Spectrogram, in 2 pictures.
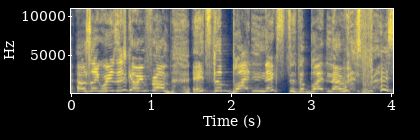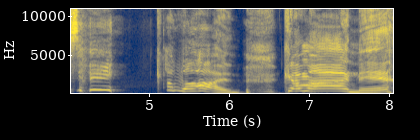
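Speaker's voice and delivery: high, squealed protest through laughter; very high, incredulous outburst; laughing exasperation. Real, not acted. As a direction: whine it in amused disbelief. Exasperated at wrong button, laughing.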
